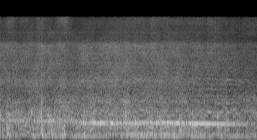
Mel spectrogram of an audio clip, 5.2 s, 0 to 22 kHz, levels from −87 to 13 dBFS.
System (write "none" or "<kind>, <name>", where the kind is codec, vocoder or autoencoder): codec, DAC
